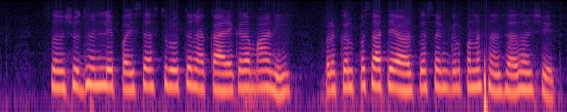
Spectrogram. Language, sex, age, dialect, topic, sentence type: Marathi, female, 31-35, Northern Konkan, banking, statement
